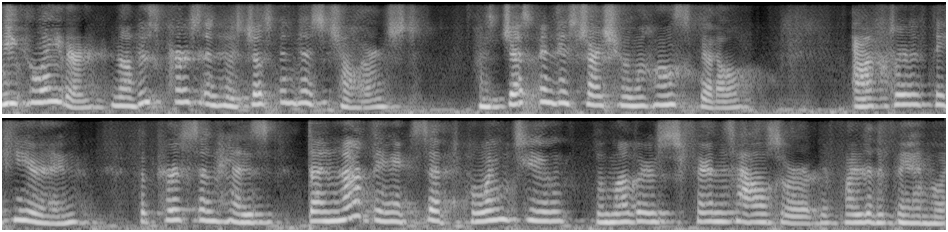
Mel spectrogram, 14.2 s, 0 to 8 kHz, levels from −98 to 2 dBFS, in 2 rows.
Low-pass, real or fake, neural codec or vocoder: 7.2 kHz; fake; codec, 16 kHz, 1 kbps, FreqCodec, smaller model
